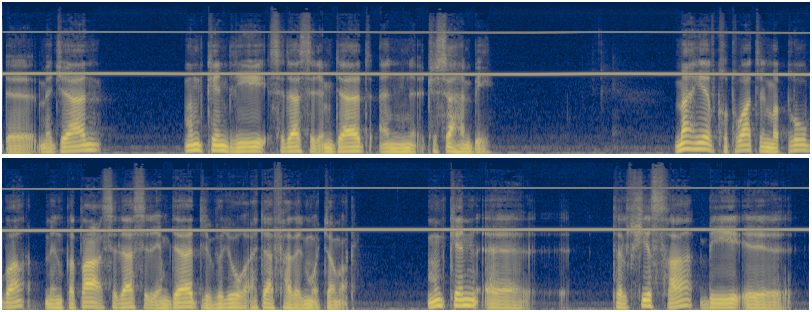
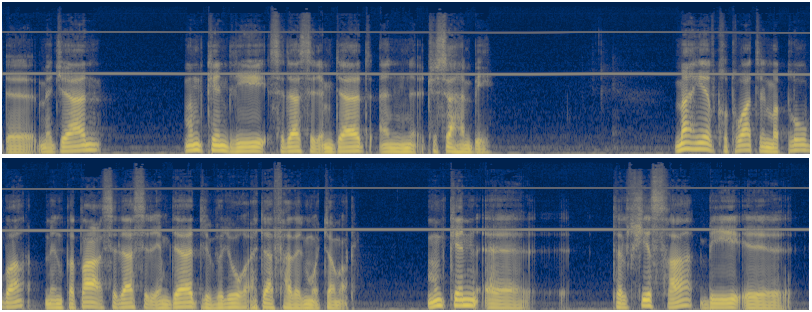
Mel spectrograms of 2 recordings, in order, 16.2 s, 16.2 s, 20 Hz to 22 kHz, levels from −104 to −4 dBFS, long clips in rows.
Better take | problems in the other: second | high-pitched whine; loud; throughout; 3 kHz, 8 dB below the speech; faint in the second

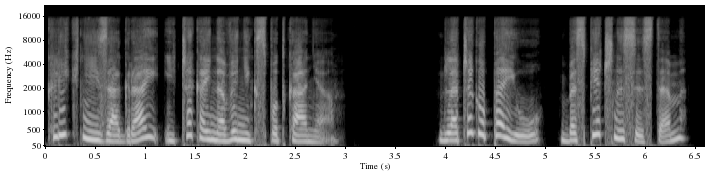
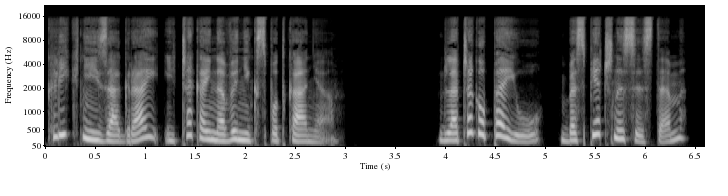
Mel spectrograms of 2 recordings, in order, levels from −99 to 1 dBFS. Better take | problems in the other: second | distortion; slight; 10 dB below the speech

